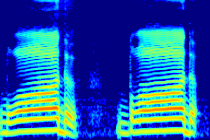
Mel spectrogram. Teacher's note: ضاد کی آواز بہت موٹی، کچھ نرم اور مخرج میں طویل ہوتی ہے، یعنی جب ہم اس کو ادا کرتے ہیں تو ضاد ضاد عموماً دوسرے حروف ادا کرنے سے اس کے مخرج میں تھوڑا سا طول پایا جاتا ہے۔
